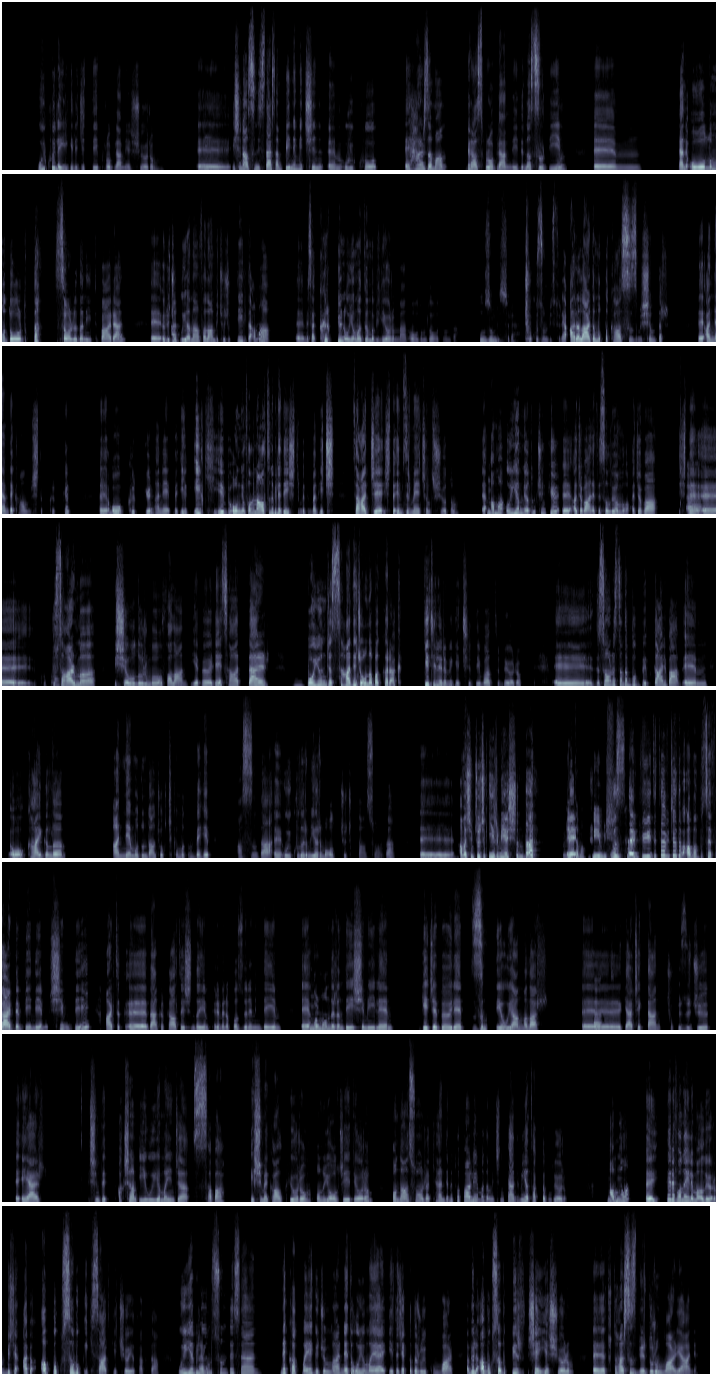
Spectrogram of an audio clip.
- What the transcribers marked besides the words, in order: other background noise; laughing while speaking: "doğurduktan"; laughing while speaking: "gecelerimi geçirdiğimi hatırlıyorum"; laughing while speaking: "yaşında"; laughing while speaking: "nasılsa e, büyüdü tabii canım"; tapping
- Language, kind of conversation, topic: Turkish, advice, Tutarlı bir uyku programını nasıl oluşturabilirim ve her gece aynı saatte uyumaya nasıl alışabilirim?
